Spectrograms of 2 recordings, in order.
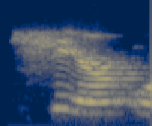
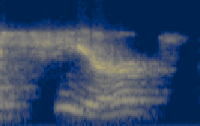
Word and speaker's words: Cyr: We'll cut Serour in half. We'll make that Cyr or Cyr, and we'll spell it C-Y-R because we're in Quebec.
